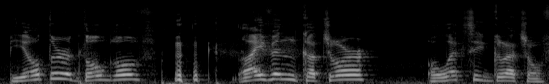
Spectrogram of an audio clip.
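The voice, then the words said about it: Put-on Russian accent. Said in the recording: “now say him in a Russian accent ... It's horrible, but ... it's there. ... Sorry for my derogatory Russian accent.”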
